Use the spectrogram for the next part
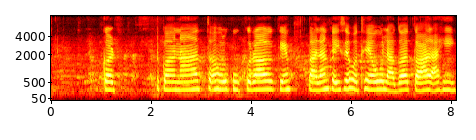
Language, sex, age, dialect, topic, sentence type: Chhattisgarhi, female, 18-24, Central, agriculture, question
